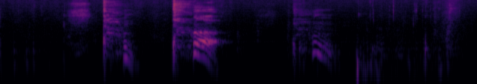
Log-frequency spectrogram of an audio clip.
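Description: A person coughs repeatedly in harsh, raspy bursts with short pauses between them, close and fairly quiet.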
